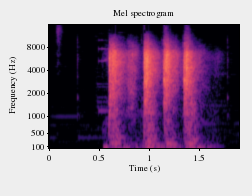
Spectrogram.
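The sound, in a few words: typing on a keyboard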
